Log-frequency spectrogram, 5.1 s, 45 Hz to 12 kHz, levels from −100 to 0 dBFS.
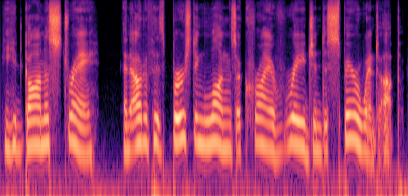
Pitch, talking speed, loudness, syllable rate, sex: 185 Hz, 210 wpm, -18 LUFS, 4.5 syllables/s, female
